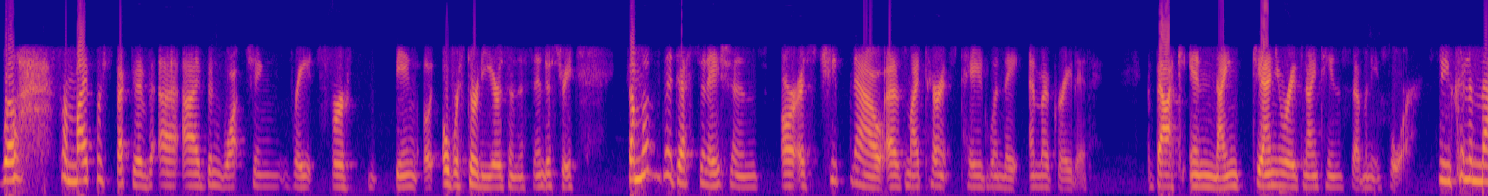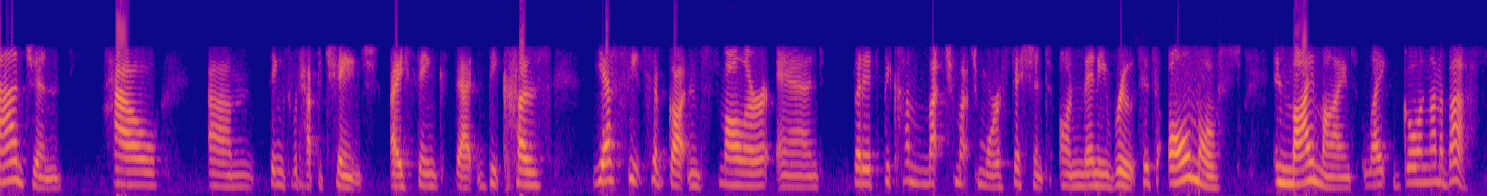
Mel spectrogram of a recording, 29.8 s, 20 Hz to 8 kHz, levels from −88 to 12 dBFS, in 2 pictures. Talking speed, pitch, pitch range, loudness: 160 wpm, 185 Hz, 170-225 Hz, -22 LUFS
